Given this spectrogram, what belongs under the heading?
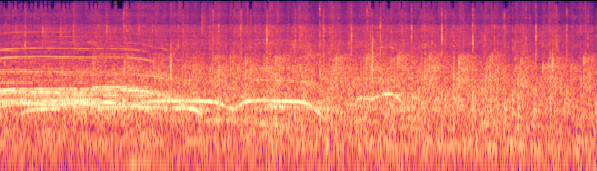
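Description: A gala audience breaks into loud sustained clapping that slowly tapers, mixed with a few cheers and bright tonal whoops near the start.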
